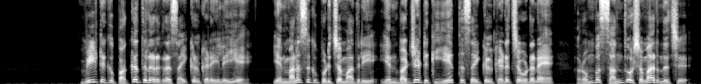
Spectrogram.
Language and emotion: Tamil, happy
